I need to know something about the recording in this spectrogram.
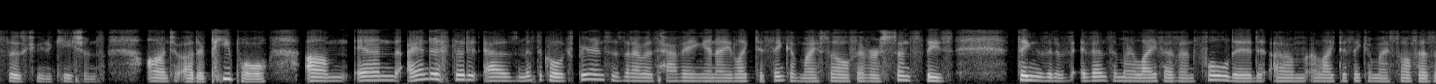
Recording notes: Mystical France Pilgrimage Teleconference 2.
